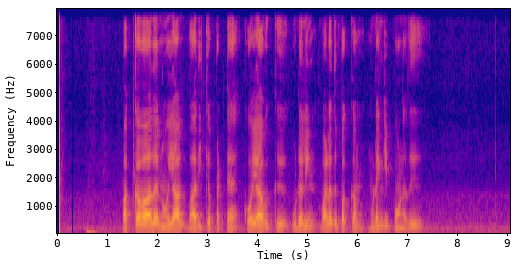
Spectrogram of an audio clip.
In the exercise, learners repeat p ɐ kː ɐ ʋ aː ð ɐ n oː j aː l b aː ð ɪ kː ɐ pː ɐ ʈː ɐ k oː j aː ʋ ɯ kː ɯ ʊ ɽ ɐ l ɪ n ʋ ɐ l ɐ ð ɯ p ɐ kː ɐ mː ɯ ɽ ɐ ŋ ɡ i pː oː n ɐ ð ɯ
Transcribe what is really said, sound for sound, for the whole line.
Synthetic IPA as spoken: p ɐ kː ɐ ʋ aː ð ɐ n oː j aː l b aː ð ɪ kː ɐ pː ɐ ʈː ɐ k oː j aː ʋ ɯ kː ɯ ʊ ɽ ɐ l ɪ n ʋ ɐ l ɐ ð ɯ p ɐ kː ɐ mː ʊ ɽ ɐ ŋ ɡ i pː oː n ɐ ð ɯ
